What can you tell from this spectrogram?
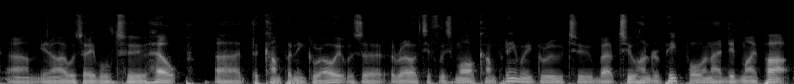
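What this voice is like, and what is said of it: English Manchester accent. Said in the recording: “Sounds like you have an accent that's from, what, England? ... I grew up in Manchester in the UK”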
